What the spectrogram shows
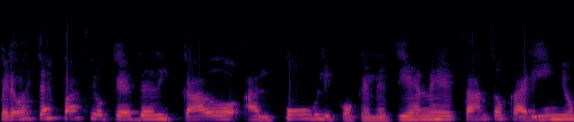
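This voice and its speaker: Her voice is a plain, everyday voice, a woman's at a fairly high pitch. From Nicaragua, Caribbean coast. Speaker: interviewer. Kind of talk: interview.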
